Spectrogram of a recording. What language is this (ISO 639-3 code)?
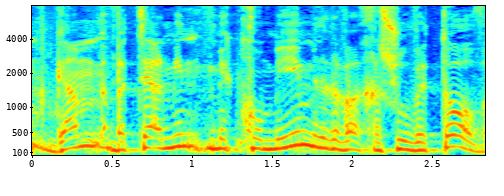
heb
